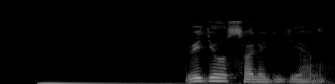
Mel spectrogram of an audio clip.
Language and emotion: Russian, neutral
